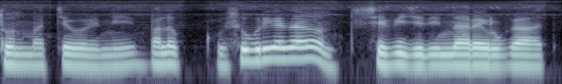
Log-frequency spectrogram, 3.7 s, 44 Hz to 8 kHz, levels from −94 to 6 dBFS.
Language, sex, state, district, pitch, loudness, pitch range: Chakma, male, Tripura, Unakoti, 140 Hz, -16 LUFS, 135-150 Hz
